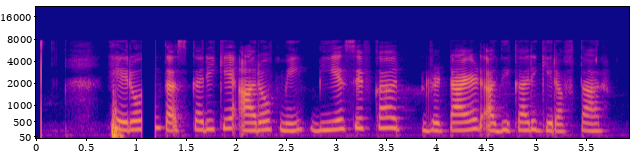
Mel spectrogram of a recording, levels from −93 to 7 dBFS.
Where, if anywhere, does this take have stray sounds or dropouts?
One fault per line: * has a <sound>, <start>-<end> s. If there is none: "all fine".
* has a dropout, 1.1-1.2 s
